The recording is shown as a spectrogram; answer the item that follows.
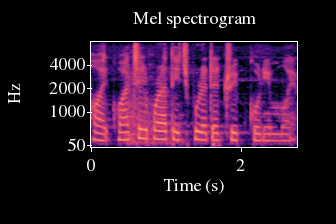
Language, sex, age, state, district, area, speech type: Assamese, female, 30-45, Assam, Sonitpur, rural, spontaneous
